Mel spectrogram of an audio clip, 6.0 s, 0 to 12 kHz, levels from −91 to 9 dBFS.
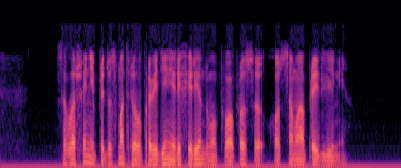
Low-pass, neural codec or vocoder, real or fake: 7.2 kHz; none; real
